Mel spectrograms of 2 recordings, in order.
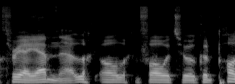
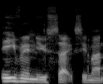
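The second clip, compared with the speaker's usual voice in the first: ordinary talk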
